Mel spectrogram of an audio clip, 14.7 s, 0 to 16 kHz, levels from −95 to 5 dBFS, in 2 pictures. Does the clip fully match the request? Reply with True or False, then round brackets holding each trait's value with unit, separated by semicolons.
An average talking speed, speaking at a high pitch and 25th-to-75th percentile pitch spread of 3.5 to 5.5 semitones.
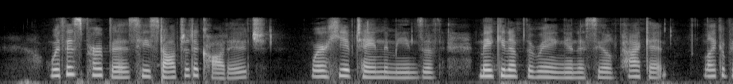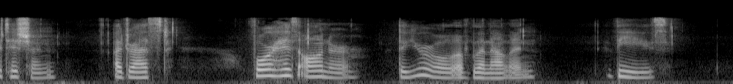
True (145 wpm; 220 Hz; 3.9 semitones)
